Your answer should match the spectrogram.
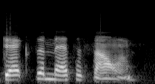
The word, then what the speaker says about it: dexamethasone: how do you say this? – It's dexamethasone.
